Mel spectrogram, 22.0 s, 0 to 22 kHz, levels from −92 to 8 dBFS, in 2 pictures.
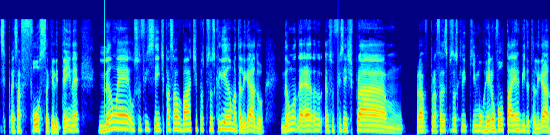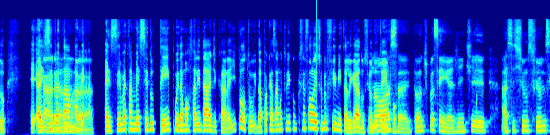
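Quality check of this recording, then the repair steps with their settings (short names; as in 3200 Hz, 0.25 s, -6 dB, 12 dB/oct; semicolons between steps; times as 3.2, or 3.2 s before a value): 2.08 pop -6 dBFS
6.75 pop -10 dBFS
17.32 pop -8 dBFS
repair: de-click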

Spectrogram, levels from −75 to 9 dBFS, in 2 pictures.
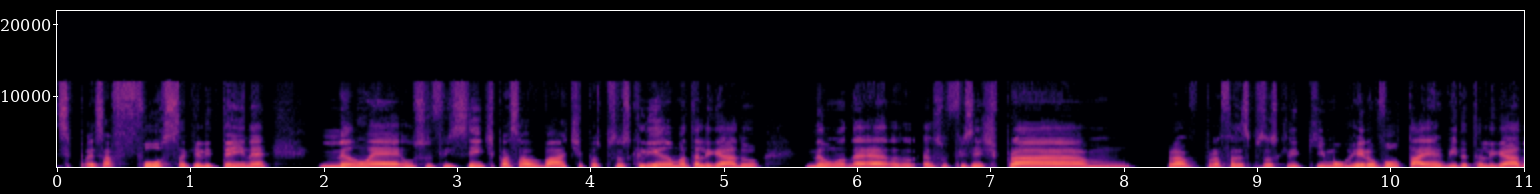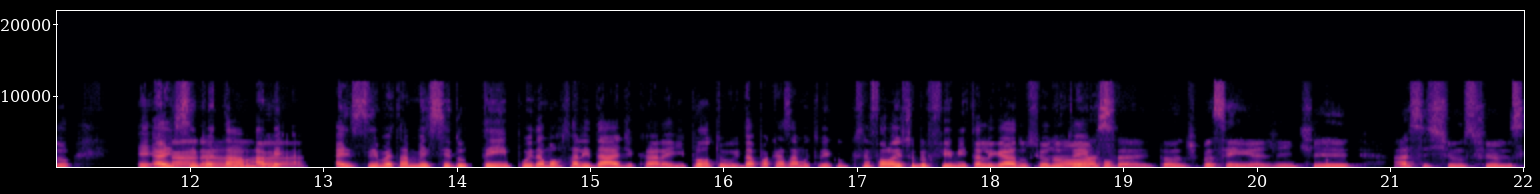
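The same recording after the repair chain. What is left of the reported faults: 6.75 pop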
